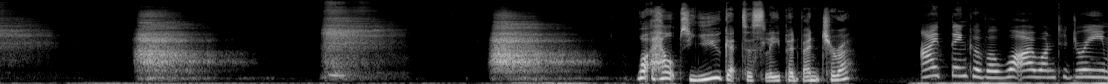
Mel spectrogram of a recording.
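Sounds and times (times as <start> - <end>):
slow deep breathing in a sleepy breathing exercise: 0.0 - 6.3
speech: 6.4 - 8.6, 9.2 - 11.0.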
